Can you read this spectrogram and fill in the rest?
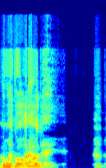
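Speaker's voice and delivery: imitating an offended man, hammed-up; a slow drawn-out mock how dare you; mock outrage. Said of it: "He was like".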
